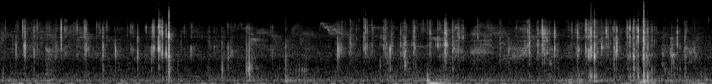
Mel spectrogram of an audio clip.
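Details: Domestic cat eating dry food: irregular crunchy bites with small clicks between them, two louder crunches standing out, and a faint low thump partway through; no other sounds.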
